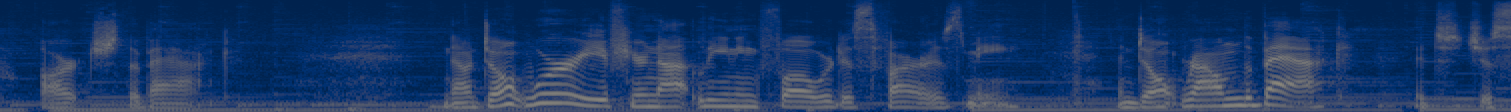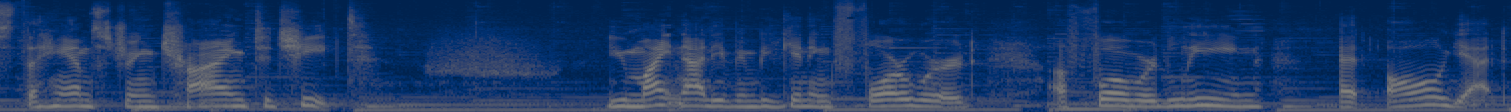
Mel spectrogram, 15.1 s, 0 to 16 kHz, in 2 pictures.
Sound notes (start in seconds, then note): 9.6 exhales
